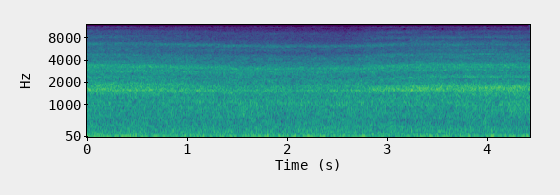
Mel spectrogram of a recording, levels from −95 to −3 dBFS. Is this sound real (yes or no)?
no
